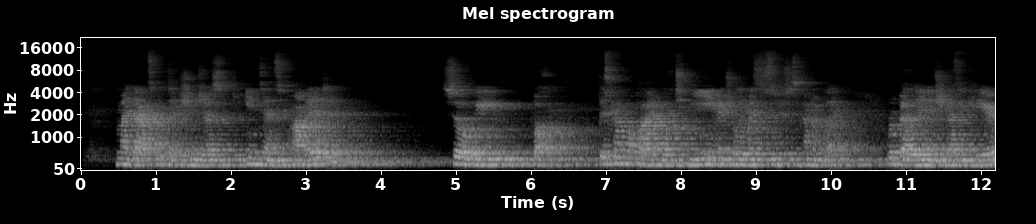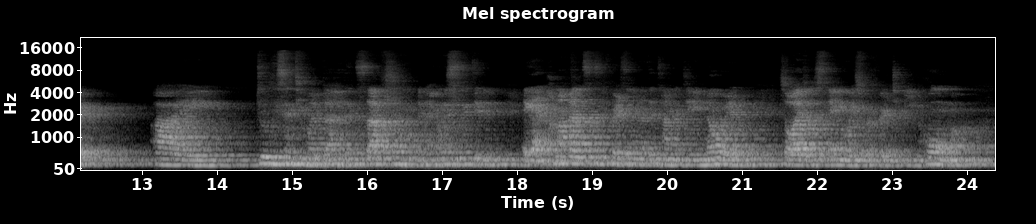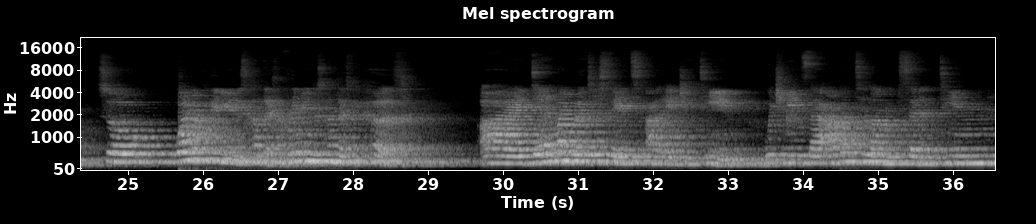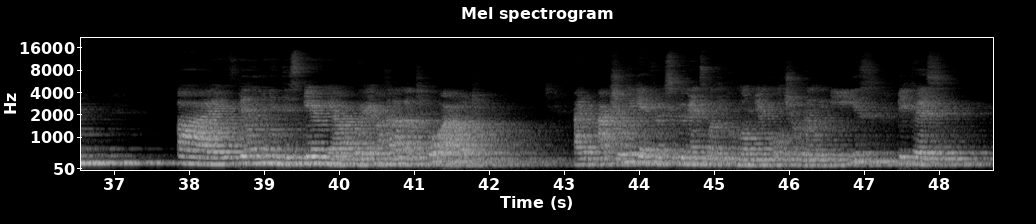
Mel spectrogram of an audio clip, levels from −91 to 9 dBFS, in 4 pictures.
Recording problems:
room echo; strong; dies away in 2.8 s
off-mic speech; far

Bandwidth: 14.5 kHz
